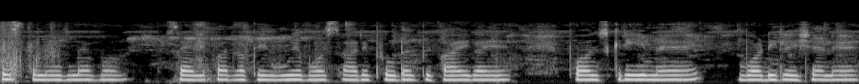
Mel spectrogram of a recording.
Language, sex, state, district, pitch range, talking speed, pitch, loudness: Hindi, female, Chhattisgarh, Bastar, 210-215 Hz, 140 wpm, 215 Hz, -17 LUFS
